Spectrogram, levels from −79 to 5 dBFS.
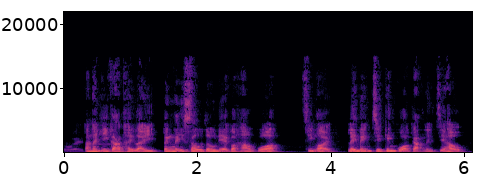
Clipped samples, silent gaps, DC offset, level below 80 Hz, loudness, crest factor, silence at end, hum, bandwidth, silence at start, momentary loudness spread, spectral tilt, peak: under 0.1%; none; under 0.1%; -58 dBFS; -31 LUFS; 16 dB; 0.1 s; none; 15 kHz; 0.05 s; 6 LU; -5.5 dB/octave; -14 dBFS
